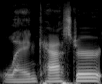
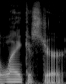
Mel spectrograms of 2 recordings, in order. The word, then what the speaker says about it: Lancaster: By the way, if you're not from Lancaster, PA, and you ever pronounce it Lancaster, you will be crucified. It's a Lancaster.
